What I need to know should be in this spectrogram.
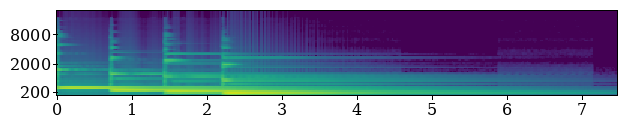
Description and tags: Decreasing intro for an announcement. Recorded with Yamaha PF-1000 and Zoom H5, edited with Audacity.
